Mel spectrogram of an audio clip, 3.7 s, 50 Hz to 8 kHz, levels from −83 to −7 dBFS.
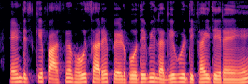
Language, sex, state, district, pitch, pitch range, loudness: Hindi, male, Jharkhand, Jamtara, 125 Hz, 120-130 Hz, -19 LUFS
